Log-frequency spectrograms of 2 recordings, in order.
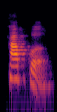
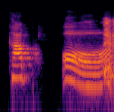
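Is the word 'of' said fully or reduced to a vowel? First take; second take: reduced; full. First: The word 'of' shrinks to a weak vowel. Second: The word 'of' is said fully and separately. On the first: "to sound more like a native English speaker, pronounce this phrase as cup" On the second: "cara gampang pengucapannya cup of"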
